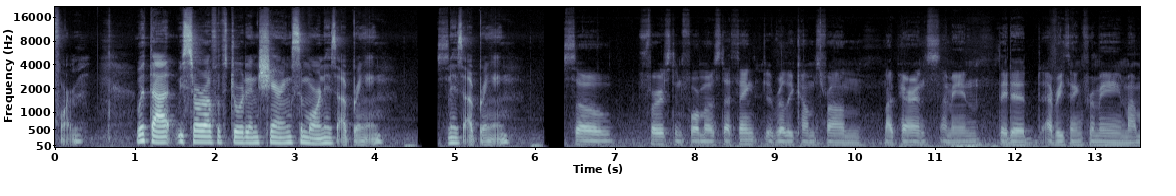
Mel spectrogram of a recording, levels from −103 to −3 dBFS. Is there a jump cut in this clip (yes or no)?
yes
